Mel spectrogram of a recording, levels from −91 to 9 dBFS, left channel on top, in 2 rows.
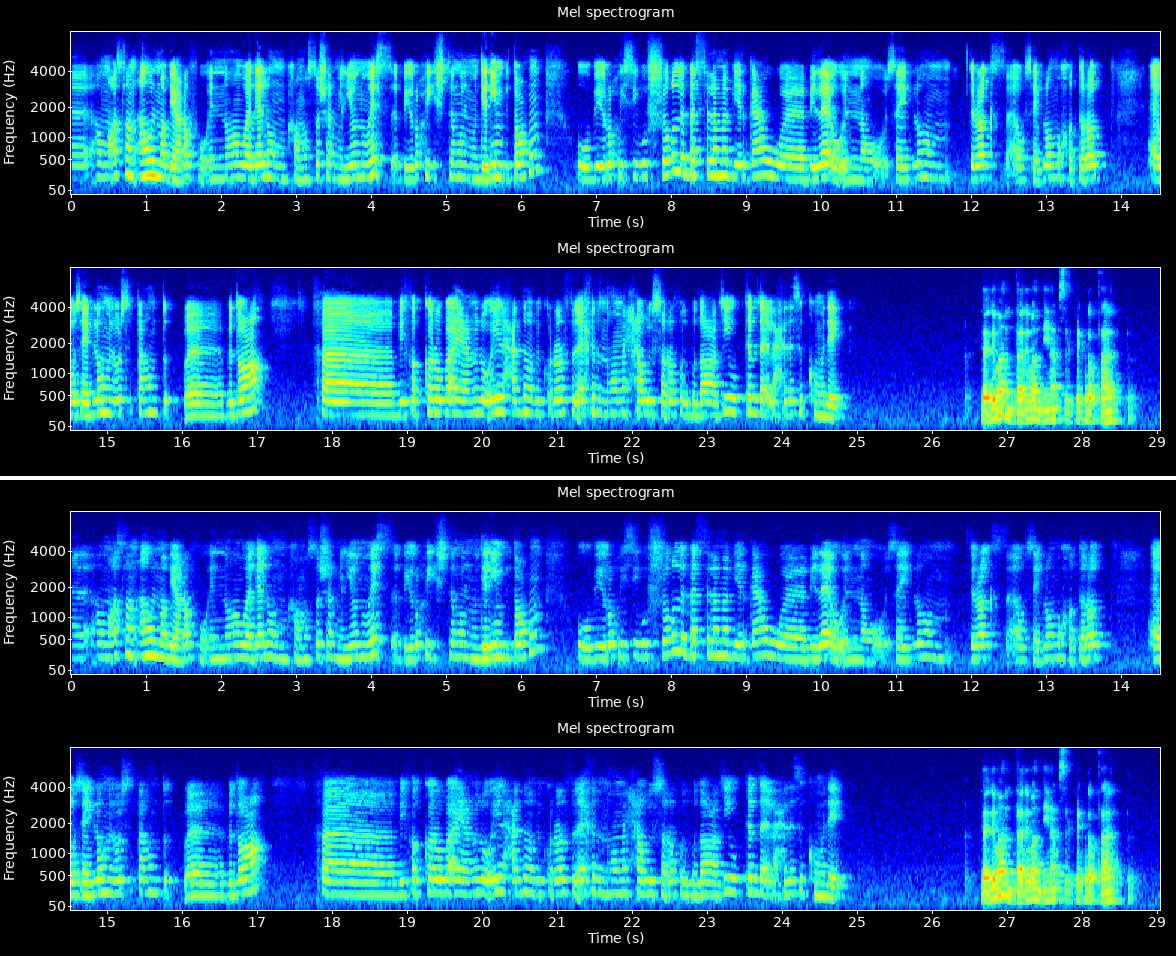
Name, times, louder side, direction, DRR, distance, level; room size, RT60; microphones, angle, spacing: voice 1, 0.0-11.7 12.0-13.7 13.9-17.3 17.7-24.8, left 4 dB, 90° left, 0.9 m, -32 dB
voice 2, 26.6-28.6, equal, ahead, 1.2 m, -26 dB
9.4 x 5.7 x 3.1 m
head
